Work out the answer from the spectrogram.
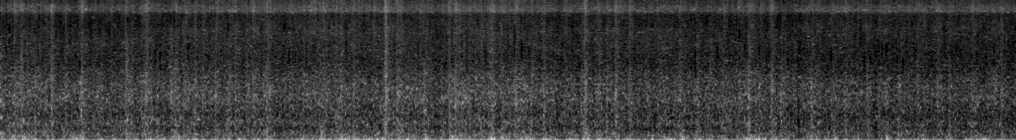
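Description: Steady rain shower: an even, unbroken hiss of falling drops.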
